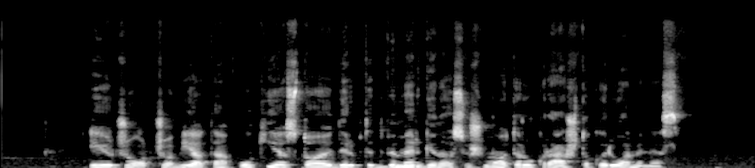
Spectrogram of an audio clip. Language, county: Lithuanian, Utena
